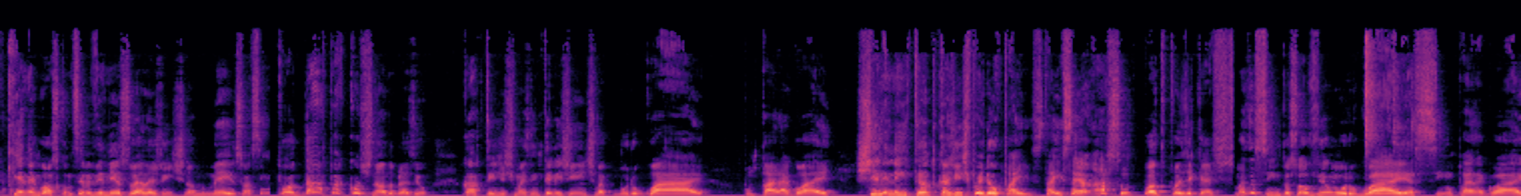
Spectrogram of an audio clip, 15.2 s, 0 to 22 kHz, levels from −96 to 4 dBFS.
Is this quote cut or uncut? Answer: cut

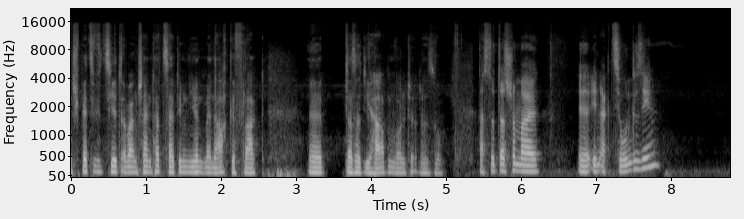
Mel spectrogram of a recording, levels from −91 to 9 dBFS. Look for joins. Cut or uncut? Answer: cut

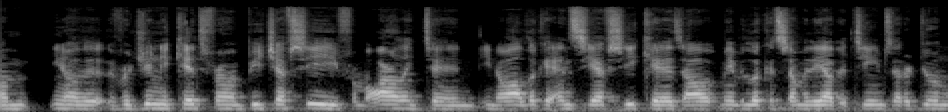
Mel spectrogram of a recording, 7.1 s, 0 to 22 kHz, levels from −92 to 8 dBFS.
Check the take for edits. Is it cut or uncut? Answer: uncut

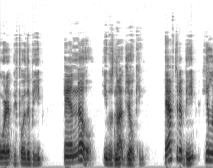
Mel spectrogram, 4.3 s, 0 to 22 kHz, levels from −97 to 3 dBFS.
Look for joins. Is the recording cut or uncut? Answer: uncut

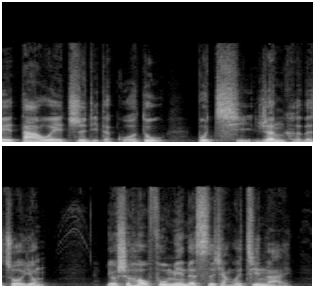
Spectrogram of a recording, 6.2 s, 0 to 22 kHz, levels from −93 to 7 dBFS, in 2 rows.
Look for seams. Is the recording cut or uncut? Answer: cut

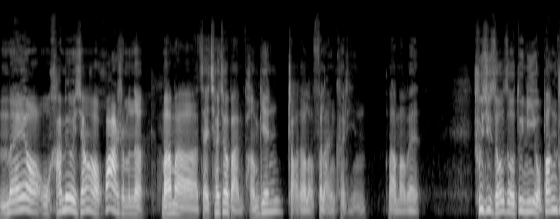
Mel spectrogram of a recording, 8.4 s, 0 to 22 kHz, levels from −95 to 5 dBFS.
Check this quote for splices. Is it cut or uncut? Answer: cut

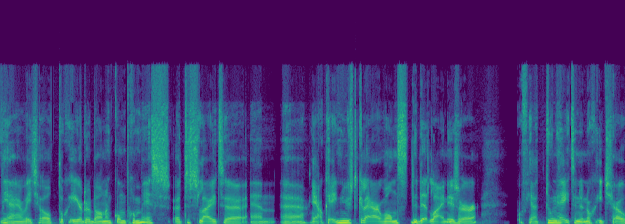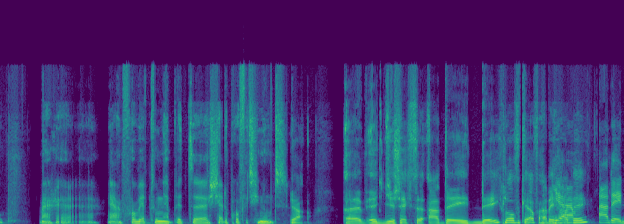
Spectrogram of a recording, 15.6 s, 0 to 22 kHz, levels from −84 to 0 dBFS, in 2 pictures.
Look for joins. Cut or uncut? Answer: cut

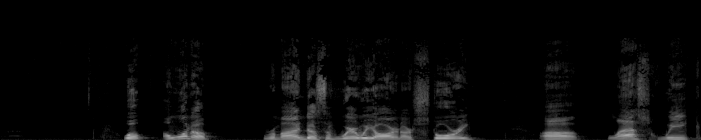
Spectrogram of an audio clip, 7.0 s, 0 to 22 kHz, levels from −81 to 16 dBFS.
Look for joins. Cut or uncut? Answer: uncut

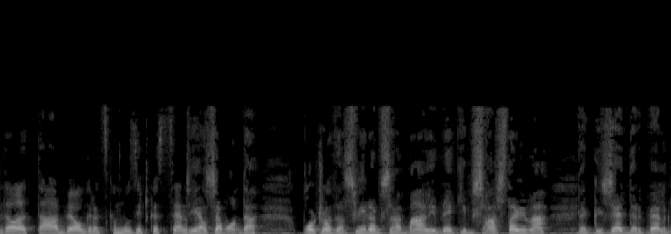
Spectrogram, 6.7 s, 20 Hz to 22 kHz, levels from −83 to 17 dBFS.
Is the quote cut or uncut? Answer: cut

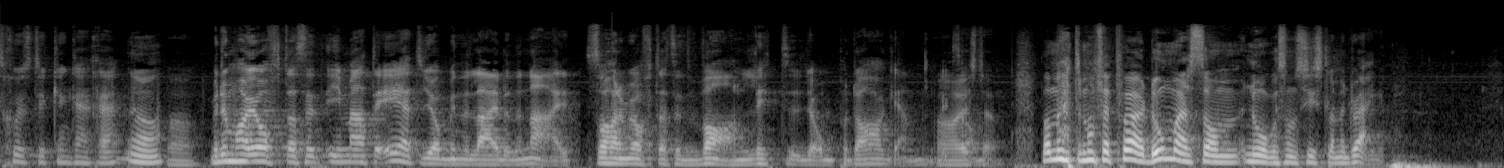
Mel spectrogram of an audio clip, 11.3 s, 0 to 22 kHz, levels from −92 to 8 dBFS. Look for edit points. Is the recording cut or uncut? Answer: cut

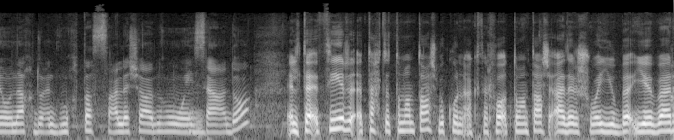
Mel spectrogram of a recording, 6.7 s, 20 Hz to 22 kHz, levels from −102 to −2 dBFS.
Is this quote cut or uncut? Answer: uncut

